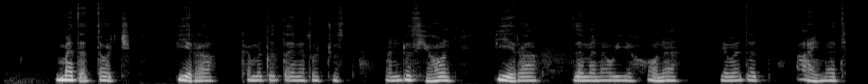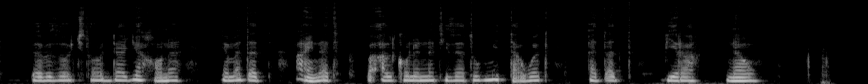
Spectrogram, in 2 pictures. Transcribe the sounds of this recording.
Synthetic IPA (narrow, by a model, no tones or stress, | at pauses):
mət̪ʼət̪ʼːot͡ʃː | b̥iɾa | kʰəmət̪ʼət̪ʼːajnət̪ʰo̞t͡ʃːwʊst̪ʼ | and̪usiho̞n | b̥iɾa | zəmənawijɛho̞nə | jɛmət̪ʼət̪ʼ | ajnət̪ | b̥əβɨzwot͡ʃːt̪ʰəwɔd̪ad͡ʒɛho̞nə | jɛmət̪ʼət̪ʼ | ajnət̪ | b̥əʔalkʰo̞lɨnːət̪jizət̪ʰujɛmːit̪ːa̰wːɔkʼ | mət̪ʼət̪ʼ | biɾa | nəw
